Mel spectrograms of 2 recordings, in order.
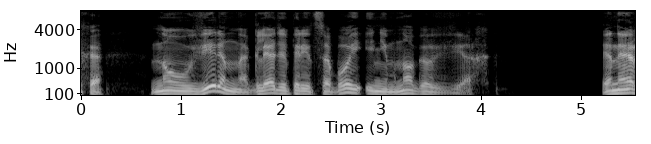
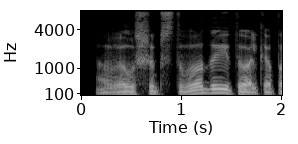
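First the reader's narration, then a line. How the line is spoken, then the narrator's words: Muttered. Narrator (Russian): пробормотал я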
